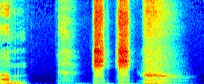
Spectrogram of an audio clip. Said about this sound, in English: I think we all need to do this. We all need some breathing techniques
